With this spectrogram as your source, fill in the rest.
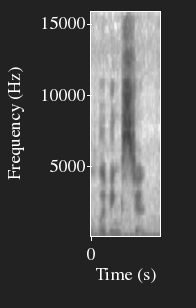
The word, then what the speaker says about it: Livingston: good camping welcome to livingstone montana yes i pronounced it wrong it's livingston not living stone it's so exciting to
